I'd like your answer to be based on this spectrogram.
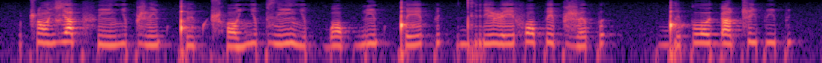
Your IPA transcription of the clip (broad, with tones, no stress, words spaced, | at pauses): ʈ͡ʂɔ̃˧ʑa˥pfĩ˩ʎə˧p ʐĩ˩˧pǃʉ˩pʈ͡ʂʰɔ˩ ʎə˥pzĩ˧˥ʎə˩˧p ɓɔ˩˧pɓĩ˧˥pǃe˧˥p | dri˧˥ɭe˧˥ fɔ˥pe˧pʐə˩˧p | ɡ͡ǃe˧˥plˠʉ˥ ɠa˧˥ ʈ͡ʂi˥pi˥p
